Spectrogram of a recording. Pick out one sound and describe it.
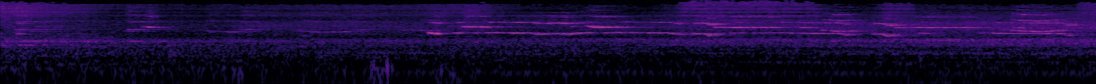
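Train wheels squeal faintly on the rails.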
